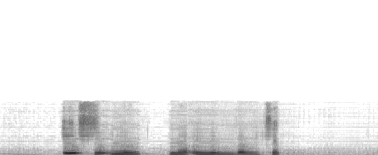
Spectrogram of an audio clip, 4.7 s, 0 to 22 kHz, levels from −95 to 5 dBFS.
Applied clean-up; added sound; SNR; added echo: neural separator model SepFormer DNS4.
